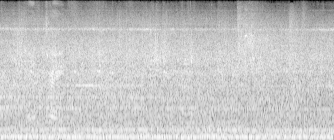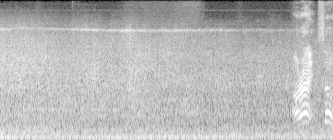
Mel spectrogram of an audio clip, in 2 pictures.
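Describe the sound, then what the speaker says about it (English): A train rumbles steadily nearby with heavy low-frequency drone, a few faint squeals of wheels or horn near the end; voices talk faintly underneath. "There's the train. There's the train."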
